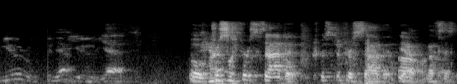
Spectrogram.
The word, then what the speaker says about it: Sabat: Oh, Christopher Sabat.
